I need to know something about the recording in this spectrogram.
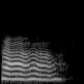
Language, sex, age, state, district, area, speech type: Marathi, female, 30-45, Maharashtra, Nagpur, rural, conversation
